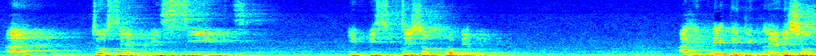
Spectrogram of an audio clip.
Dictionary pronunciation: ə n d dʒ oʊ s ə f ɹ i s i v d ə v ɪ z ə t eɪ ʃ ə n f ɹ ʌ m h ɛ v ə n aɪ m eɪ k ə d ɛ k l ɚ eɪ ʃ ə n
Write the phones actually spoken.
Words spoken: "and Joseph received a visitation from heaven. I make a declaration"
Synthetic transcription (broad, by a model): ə n dʒ oʊ s ə f ɹ i s i v d ə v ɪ s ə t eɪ ʃ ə n f ɹ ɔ m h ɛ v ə aɪ m eɪ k ə d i k l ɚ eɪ ʃ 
